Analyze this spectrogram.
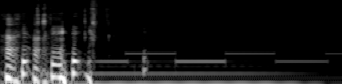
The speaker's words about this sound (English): I guess I'll chew another bite then.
